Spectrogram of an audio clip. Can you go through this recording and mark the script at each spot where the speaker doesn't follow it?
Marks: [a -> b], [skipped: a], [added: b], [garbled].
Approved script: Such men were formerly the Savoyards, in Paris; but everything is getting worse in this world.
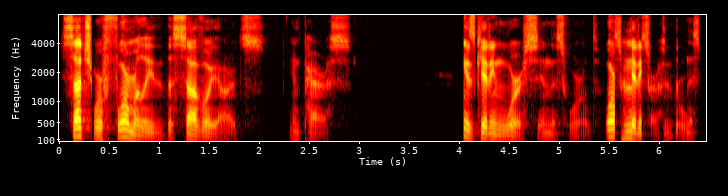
Such [skipped: men] were formerly the Savoyards, in Paris; [skipped: but everything] is getting worse in this world. [garbled]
